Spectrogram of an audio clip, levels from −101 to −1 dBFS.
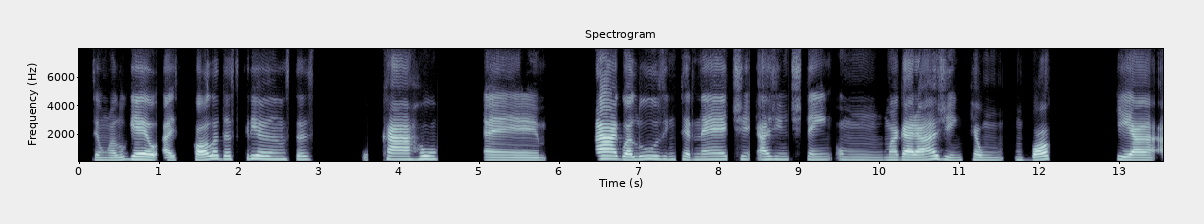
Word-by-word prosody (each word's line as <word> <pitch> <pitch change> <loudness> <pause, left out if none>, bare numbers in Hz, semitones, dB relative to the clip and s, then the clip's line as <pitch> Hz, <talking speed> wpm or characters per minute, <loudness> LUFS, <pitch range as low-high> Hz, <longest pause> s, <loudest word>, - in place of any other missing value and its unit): que 185 - -8
são 175 -1 -7
aluguel, 200 +2 +4
a 160 - +1
escola 200 +8 +1
das 235 -1 -4
crianças, 225 -3 -3 0.6
o - - -15 0.2
carro, 220 +1 +2 0.6
eh, 175 -2 -2 0.7
água, 235 -4 +6
luz, 230 +3 -3
internet, 215 +1 -4
a 210 0 +1
gente 215 -1 -10
tem 200 -1 -6
uma 190 -1 -8
garagem 190 0 +2
que 195 - -6
é - - 0
um 175 0 -9 0.2
um 190 - -11
box, 195 +7 +3 0.8
que 200 -4 +1
a 180 -1 +4
205 Hz, 110 wpm, -22 LUFS, 185-220 Hz, 0.8 s, água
